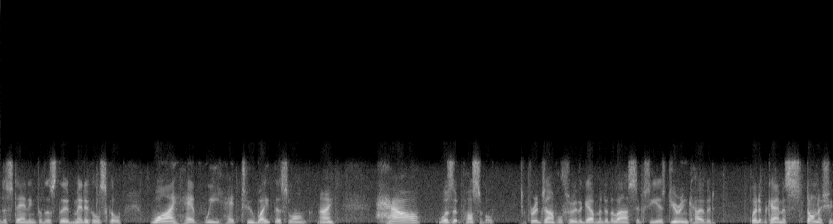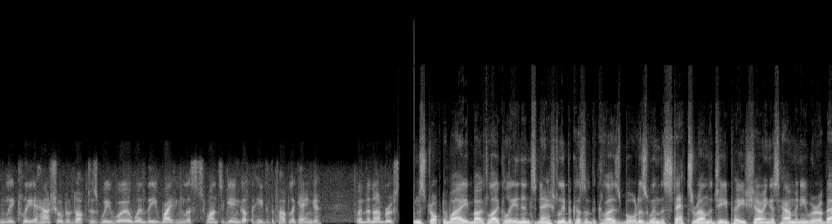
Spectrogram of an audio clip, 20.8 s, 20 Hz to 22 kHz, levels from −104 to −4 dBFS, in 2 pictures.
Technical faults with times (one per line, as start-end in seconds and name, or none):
0.00-15.58 input switched to a poorer device
12.21-12.25 short concealed packet loss
12.23-12.25 lost packet rebuilt from error correction
16.87 lost packet rebuilt from error correction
